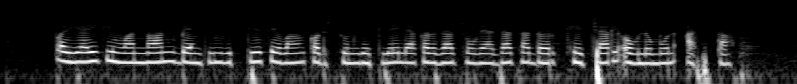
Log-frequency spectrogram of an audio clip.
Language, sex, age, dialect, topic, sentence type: Marathi, female, 18-24, Southern Konkan, banking, question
